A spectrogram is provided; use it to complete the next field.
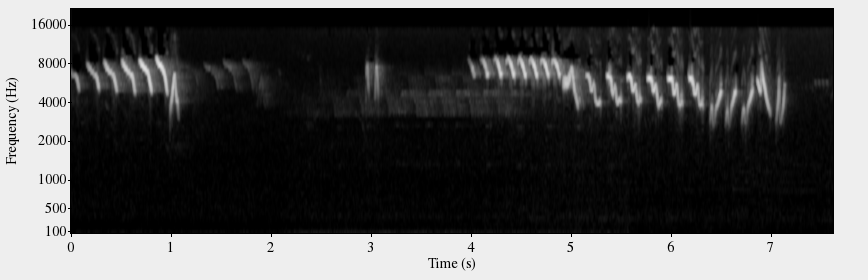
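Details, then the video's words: Subalpine warbler delivering a high, rattling phrase, a pause with a lone note, then a longer scratchy run of rapid chips speeding up toward the end. "Canto da AveToutinegra carrasqueira (Sylvia cantillans)"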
